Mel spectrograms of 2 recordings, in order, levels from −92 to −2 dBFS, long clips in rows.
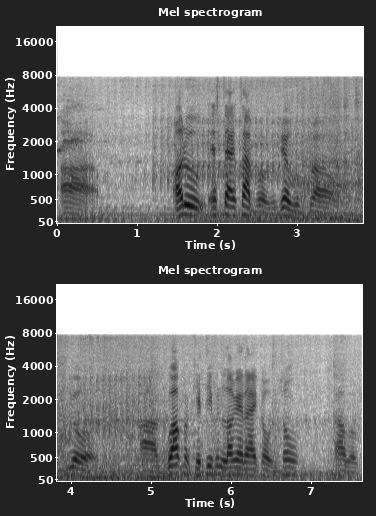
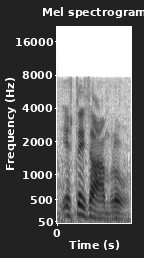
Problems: constant background noise, continuous background conversations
